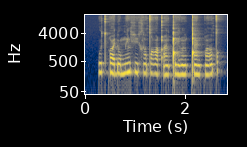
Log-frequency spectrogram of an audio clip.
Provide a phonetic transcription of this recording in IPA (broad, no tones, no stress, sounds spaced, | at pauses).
u t qʷ i ɗ o m ĩ l x i x ũ tˤ o j e qʼ æ̃ l ǃ i l ũ l ǃ æ̃ ɡ qʷ æ̃ tˤ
